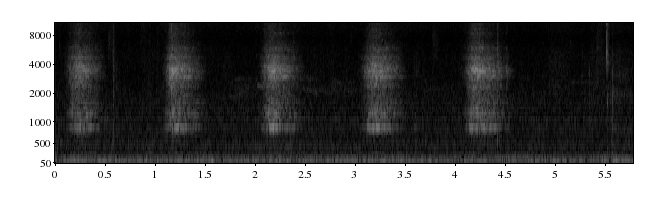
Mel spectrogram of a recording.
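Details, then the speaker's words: Rear wheel bearing on a front-wheel-drive Alfa Romeo MiTo Quadrifoglio Verde, rusty and ran dry: a rough, gritty rasp about once a second as it is turned by hand, also audible from inside the car. "you hear the slight ticking noise that means the the balls the ball joint is rubbing against metal you can actually hear that from inside your car that's the noise that makes"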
